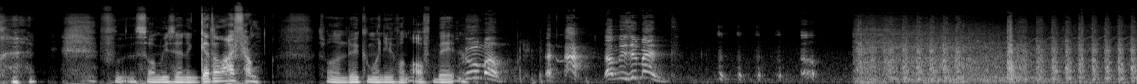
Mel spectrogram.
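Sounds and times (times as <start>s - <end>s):
speech: 1.2s - 5.7s
laughter: 5.2s - 6.2s, 7.0s - 8.2s
car engine cranking but failing to start: 8.6s - 11.3s.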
